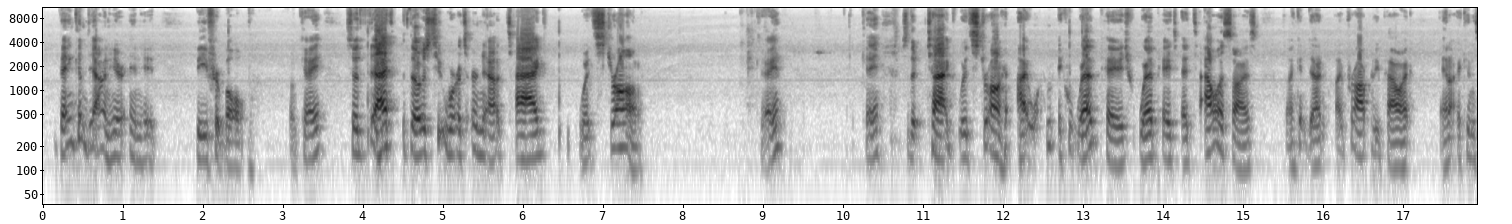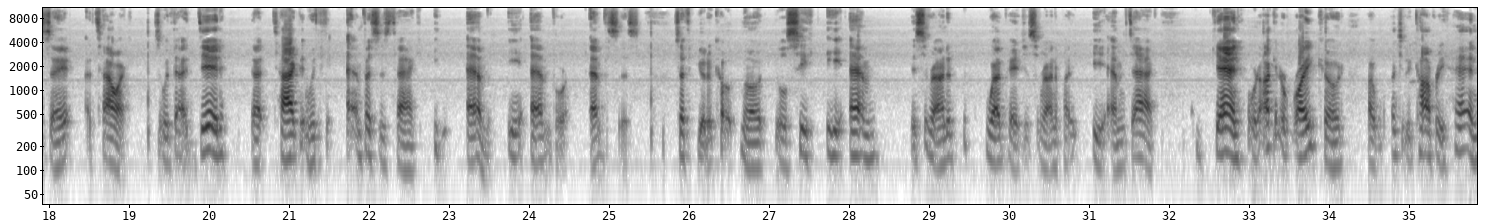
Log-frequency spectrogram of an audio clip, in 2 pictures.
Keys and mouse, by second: 2.1 click, 5.2 super+s, 6.4 click, 12.7 click, 12.9 double click, 19.1 click, 25.3 click, 33.0 click.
